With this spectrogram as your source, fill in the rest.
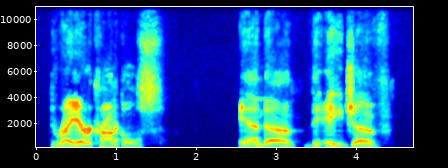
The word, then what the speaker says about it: Riyria: Well, it's actually pronounced Rhaenyra. Dang it. As in Sorry. rye, the bread, ear, the body part, and that's how you say Rhaenyra.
